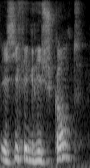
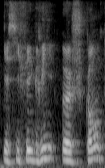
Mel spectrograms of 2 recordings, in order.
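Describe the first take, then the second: First: It runs straight into 'je' with no added vowel. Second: A short pause and added 'e' come before 'je'. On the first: "il pourrait dire je compte" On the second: "avec une petite pause entre les mots"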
